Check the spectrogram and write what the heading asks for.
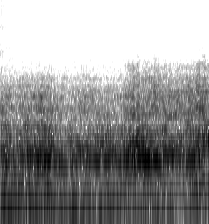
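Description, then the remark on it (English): A steady, loud low roar fills the whole stretch, like an airplane flying overhead, with a constant droning tone and no pauses or other sounds. “I am positive you can hear that airplane.”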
